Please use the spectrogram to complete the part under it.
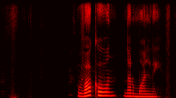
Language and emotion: Russian, neutral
